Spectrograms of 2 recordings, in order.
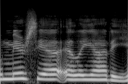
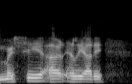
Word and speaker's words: Mircea Eliade: There's a wonderful historian, a Romanian historian of religion, the sacred, and I'm going to mispronounce his name, Mircea Eliade. – Oh, Mircea Eliade, yes. – Thank you, Mircea Eliade, who says that a dwelling contains the world.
